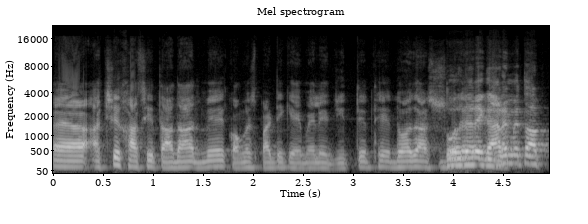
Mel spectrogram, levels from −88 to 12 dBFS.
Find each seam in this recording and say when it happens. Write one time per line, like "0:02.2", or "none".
none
